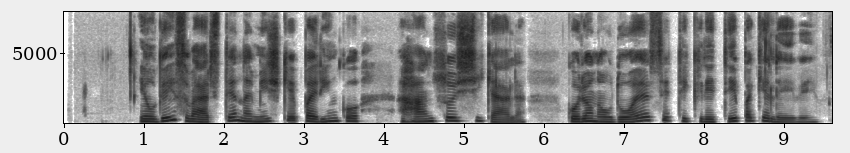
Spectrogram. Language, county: Lithuanian, Vilnius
